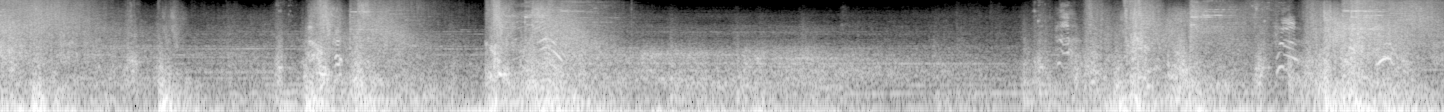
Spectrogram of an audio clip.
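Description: Game spell effects whoosh and crackle in bursts during a fight.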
